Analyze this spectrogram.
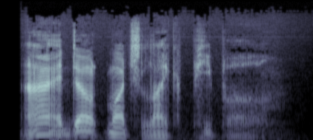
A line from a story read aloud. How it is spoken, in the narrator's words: he said in a flat voice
